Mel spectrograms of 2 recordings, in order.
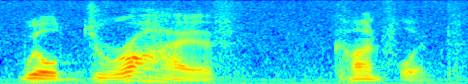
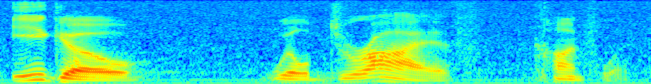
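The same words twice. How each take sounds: First: "Ego will drive conflict" spaced out word by word, "drive" leaned on; slow deliberate emphasis. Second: "Ego will drive conflict" again, each word separated by pauses, "drive" stressed; slow repeated emphasis. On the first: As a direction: drop each word slowly and let "conflict" fall. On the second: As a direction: repeat it slower so it sinks in. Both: Shown as a demonstration. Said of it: "Let me say that again".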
